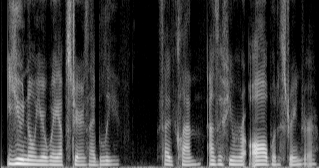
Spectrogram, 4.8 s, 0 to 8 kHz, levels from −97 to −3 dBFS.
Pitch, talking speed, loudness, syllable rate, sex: 180 Hz, 215 wpm, -20 LUFS, 5.4 syllables/s, female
